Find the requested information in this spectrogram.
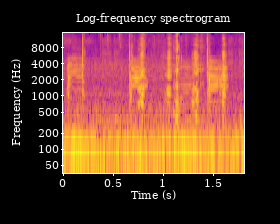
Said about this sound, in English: Nothing like a truck revving its engine right in the middle of your intro. And, hey, we're making a podcast here. And I can't even finish it because we're stuck in traffic and the truck is right next to us.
